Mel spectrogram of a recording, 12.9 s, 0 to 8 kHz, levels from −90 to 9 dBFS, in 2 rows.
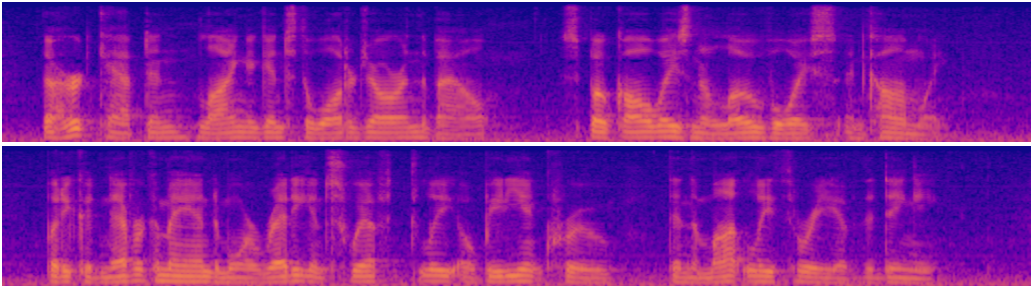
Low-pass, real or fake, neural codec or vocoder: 7.2 kHz; real; none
